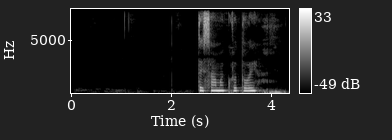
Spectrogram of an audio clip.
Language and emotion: Russian, neutral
